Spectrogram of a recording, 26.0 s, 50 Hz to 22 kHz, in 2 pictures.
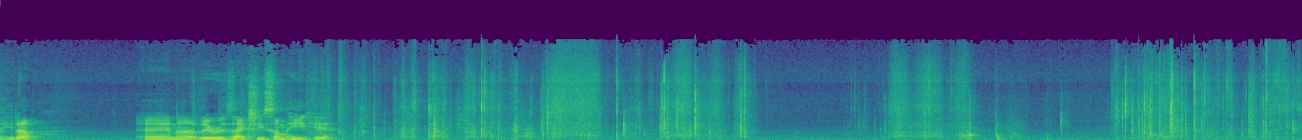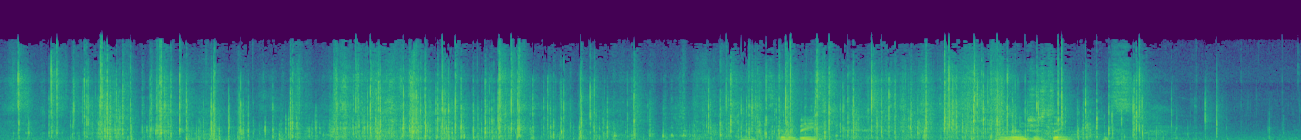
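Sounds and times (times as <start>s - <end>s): plastic bag crinkling: 3.2s - 7.6s, 8.5s - 9.8s, 11.1s - 26.0s.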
